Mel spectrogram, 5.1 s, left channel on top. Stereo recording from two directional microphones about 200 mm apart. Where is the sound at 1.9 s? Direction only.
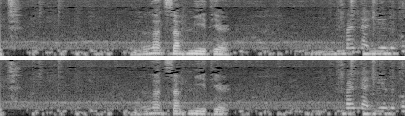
40° left (ahead or behind).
